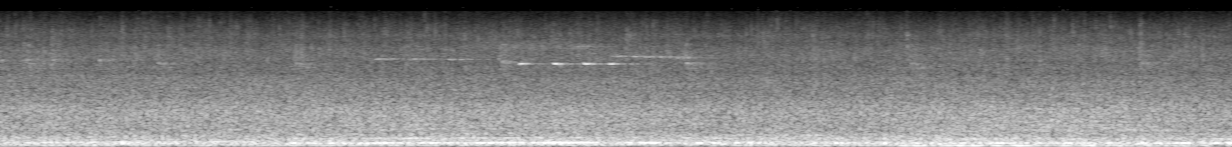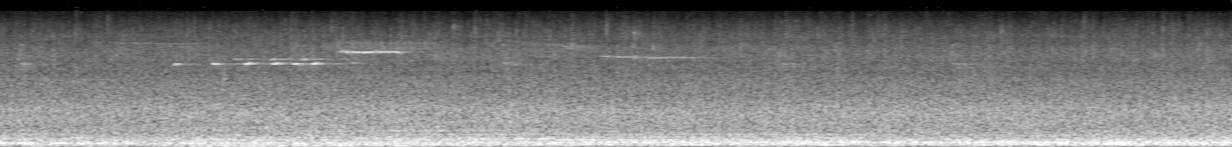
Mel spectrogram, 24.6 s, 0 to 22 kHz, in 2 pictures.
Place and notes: Seminary Av:Laird Av, Oakland, CA, USA - A forest on a highway
I used an H4N Pro Zoom Recorder for this field recording. I placed the recorder on a tripod nearby a creek surrounded by trees and wildlife. This location also happened to be close to a highway.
